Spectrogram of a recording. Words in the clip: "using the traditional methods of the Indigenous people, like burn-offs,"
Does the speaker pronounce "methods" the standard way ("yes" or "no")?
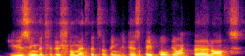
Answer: yes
